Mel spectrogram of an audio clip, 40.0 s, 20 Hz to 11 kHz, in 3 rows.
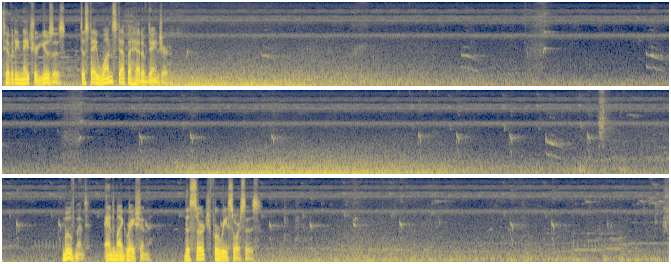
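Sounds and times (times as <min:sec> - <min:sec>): bird chirps: 0:00.0 - 0:05.8, 0:23.4 - 0:40.0
low rumble: 0:00.0 - 0:06.8
high insect drone: 0:00.0 - 0:40.0.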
